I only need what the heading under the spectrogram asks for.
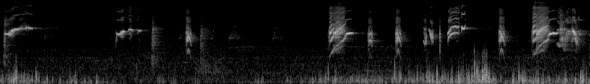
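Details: Long-tailed shrike (cendet) master song used to train cage birds: clusters of piercing high whistles and chips separated by short pauses, over a soft low rumble.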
